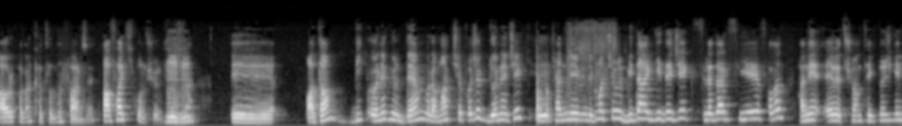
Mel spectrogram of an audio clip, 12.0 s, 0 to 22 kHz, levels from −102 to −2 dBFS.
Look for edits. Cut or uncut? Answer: cut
